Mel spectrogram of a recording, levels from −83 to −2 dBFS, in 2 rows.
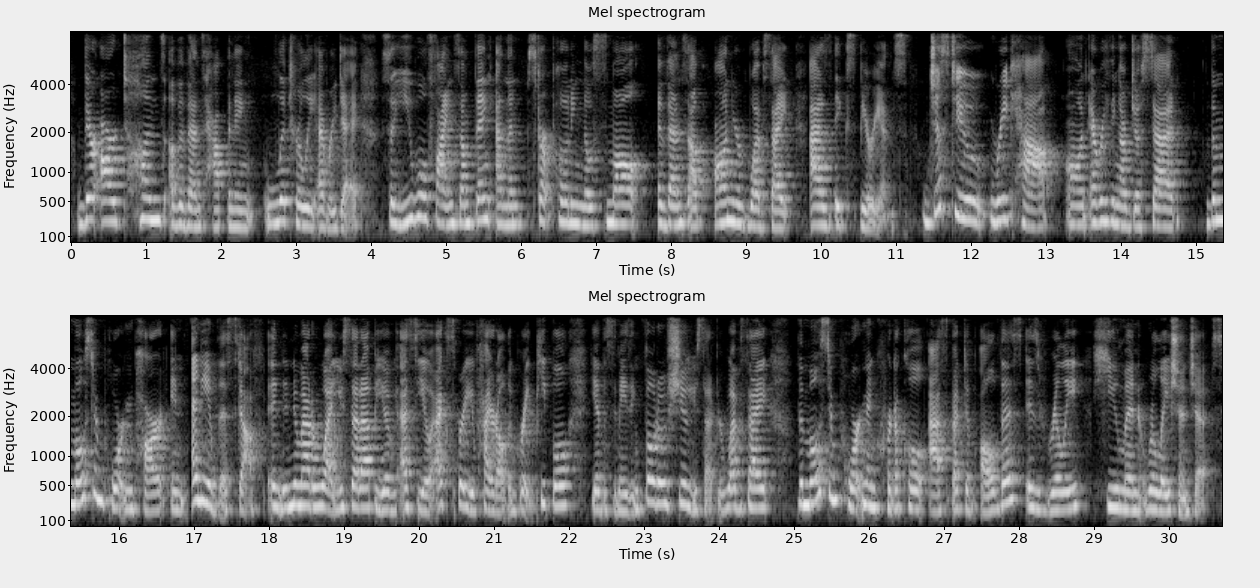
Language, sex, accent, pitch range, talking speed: English, female, American, 210-255 Hz, 170 wpm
